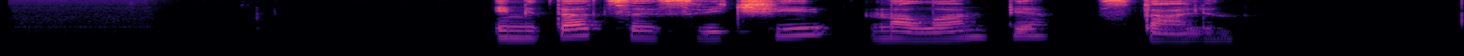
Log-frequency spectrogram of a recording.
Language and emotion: Russian, neutral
